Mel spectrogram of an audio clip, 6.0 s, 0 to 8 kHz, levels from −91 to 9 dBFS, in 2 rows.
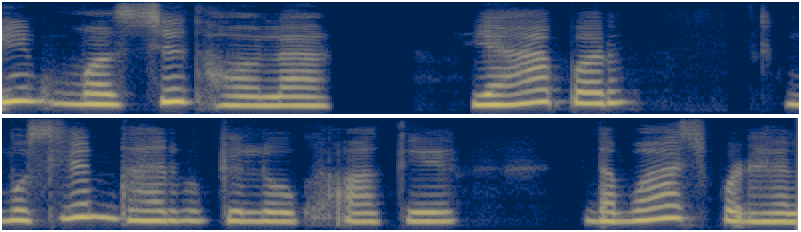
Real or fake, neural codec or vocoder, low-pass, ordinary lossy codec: fake; codec, 16 kHz, 1 kbps, FunCodec, trained on Chinese and English, 50 frames a second; none; none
